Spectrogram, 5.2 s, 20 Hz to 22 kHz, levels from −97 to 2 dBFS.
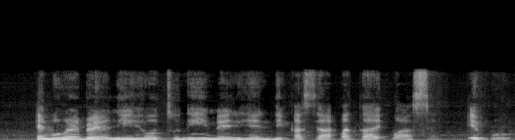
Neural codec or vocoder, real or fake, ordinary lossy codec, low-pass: codec, 24 kHz, 3 kbps, HILCodec; fake; none; 10.8 kHz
